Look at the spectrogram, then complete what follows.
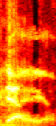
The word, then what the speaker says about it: Dalio: i'm going to i'm definitely buying that ray dalia is that how you say his name dahlia ray dalio yeah dalio i'm going to buy that book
